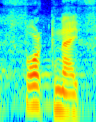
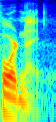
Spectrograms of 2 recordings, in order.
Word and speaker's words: Fortnite: That's a fork knife reference. Did you say fork knife? It's actually pronounced Fortnite.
